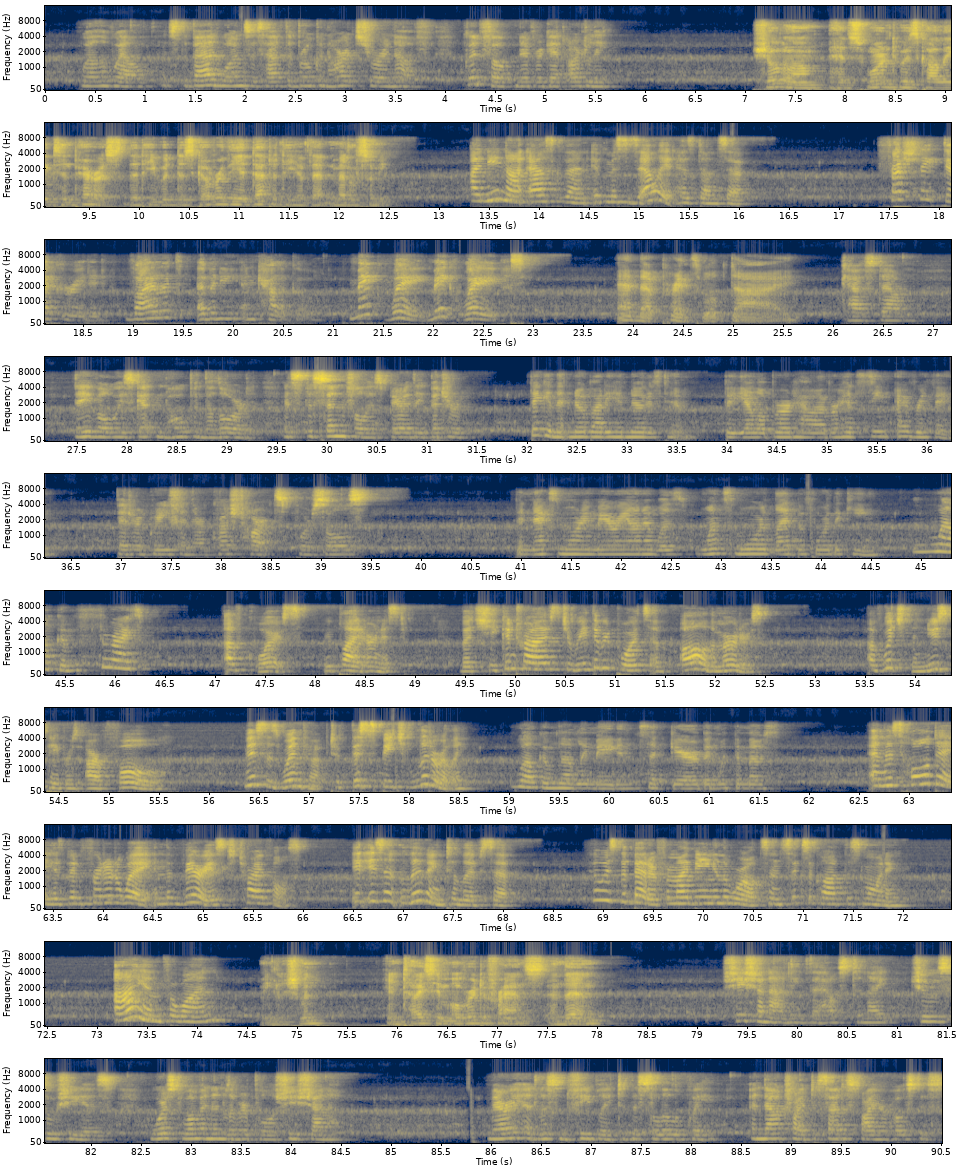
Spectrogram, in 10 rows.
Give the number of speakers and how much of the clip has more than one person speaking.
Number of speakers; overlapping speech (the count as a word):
five, no overlap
